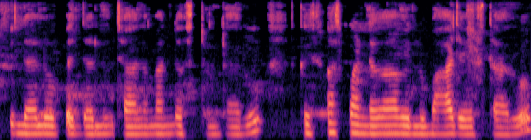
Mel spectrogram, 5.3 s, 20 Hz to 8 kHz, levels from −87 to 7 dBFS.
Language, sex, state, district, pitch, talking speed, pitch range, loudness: Telugu, female, Telangana, Nalgonda, 170 Hz, 115 wpm, 165-175 Hz, -19 LUFS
